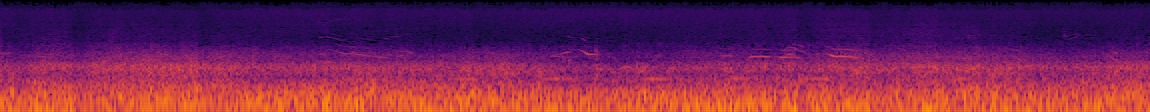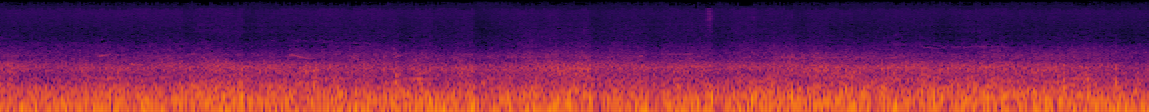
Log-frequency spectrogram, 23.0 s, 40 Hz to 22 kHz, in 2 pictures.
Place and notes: Beach at overcombe in summer 2009
in summer 2009 on beach at overcombe corner. rumble of sea and pebbles. Family talking in distance.
England, United Kingdom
